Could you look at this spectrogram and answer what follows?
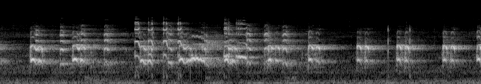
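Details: Screeching 'trích ré' call of a grey-headed swamphen, played at night as a net lure; nasal honking notes repeated steadily, more than two per second, with a denser rattling flurry midway.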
